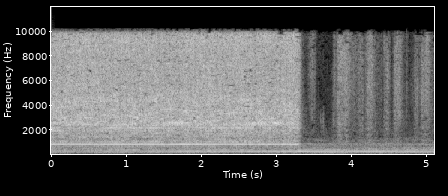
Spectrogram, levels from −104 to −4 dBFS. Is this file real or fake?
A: real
